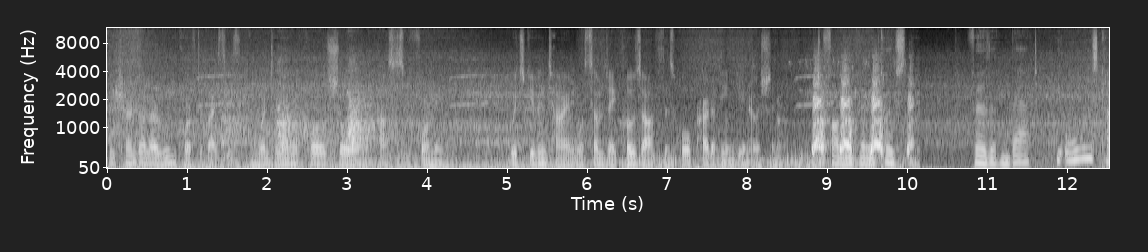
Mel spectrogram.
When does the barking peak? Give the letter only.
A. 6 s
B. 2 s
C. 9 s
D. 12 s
C.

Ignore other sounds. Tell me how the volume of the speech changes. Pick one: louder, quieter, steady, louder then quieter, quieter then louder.
steady.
